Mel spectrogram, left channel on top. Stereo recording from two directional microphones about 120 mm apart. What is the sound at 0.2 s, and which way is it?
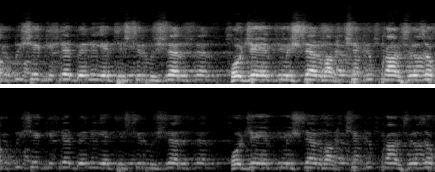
A man's voice, 35° right (ahead or behind).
